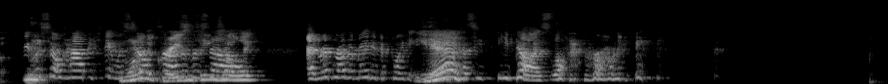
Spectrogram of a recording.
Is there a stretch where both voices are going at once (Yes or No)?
Yes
